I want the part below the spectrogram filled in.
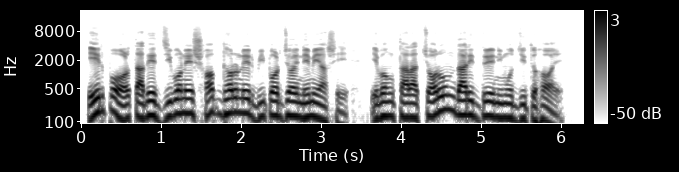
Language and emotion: Bengali, neutral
